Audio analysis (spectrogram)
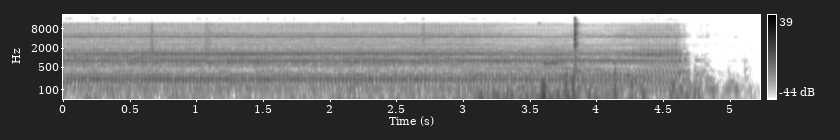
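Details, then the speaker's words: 1932 Studebaker air conditioner blower fan switched on with the engine off, running from the battery. A steady, even whir with a low hum and no rattle, scrape or wobble: normal blower operation. "But see, I can turn this on here, and I can turn it on here on the switch, and that's the fan."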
